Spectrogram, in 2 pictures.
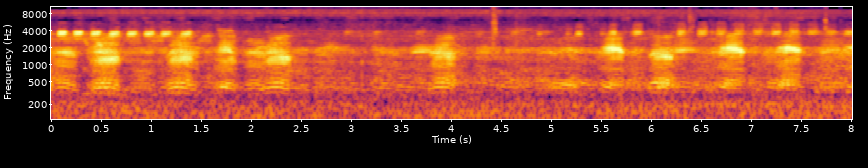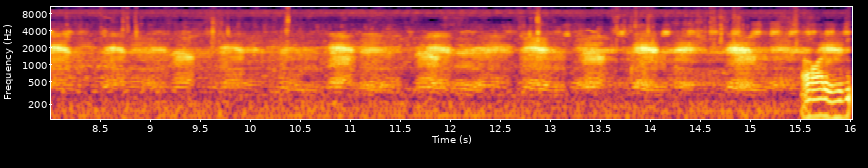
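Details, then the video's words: Many golden frogs in a field in India, which appear once a year, croaking in a dense chorus; short harmonic croaks repeat irregularly throughout, with brief laughter-like bursts and a low thud at the end. "মাঠে সোনা ব্যাঙের ডাকাডাকি"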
